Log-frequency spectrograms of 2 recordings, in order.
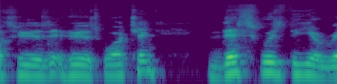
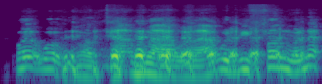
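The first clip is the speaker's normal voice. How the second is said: laughing; 7 semitones higher, 8 dB louder than usual. Real, not acted. Laughing at the knife grinder idea.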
